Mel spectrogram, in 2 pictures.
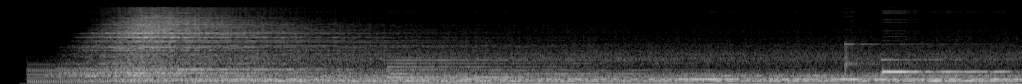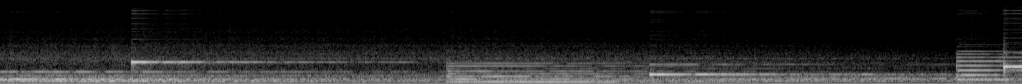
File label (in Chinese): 幽深鬼哭狼号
